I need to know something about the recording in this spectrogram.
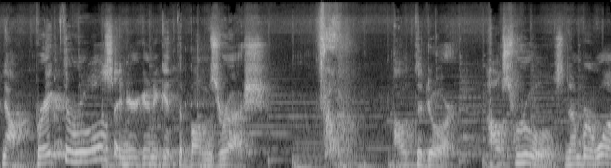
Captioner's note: poof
